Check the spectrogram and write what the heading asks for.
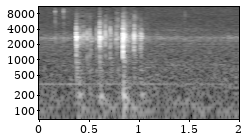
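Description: Computer keyboard keystrokes: a quick run of about five key clicks within half a second, typing a search word, then quiet typing stops.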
